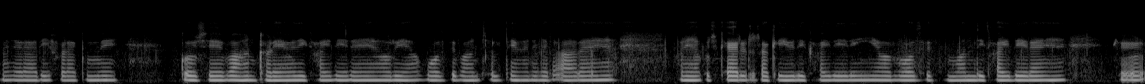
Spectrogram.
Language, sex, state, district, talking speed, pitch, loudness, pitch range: Marwari, female, Rajasthan, Churu, 225 wpm, 195 Hz, -32 LUFS, 195-200 Hz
